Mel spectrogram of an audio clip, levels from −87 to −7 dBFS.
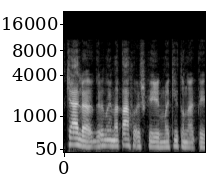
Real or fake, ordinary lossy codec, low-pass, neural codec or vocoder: fake; AAC, 64 kbps; 10.8 kHz; codec, 44.1 kHz, 1.7 kbps, Pupu-Codec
